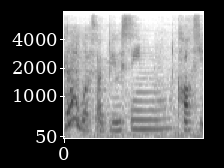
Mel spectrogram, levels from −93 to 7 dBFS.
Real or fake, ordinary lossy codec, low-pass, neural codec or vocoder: fake; none; 7.2 kHz; codec, 44.1 kHz, 2.6 kbps, SNAC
